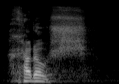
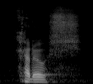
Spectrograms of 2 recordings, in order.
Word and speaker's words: Kadosh: Kadosh is how it's pronounced. Kadosh.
